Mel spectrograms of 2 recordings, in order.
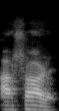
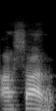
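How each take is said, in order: First: আষাঢ় with the tongue curled back on the final ঢ়; retroflex ṛh ending. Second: আষাঢ় pronounced আষার, with a simple r; light front-tongue r at the end of আষাঢ়; ordinary r ending. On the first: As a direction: close আষাঢ় on a retroflex flap, not a simple r. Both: Shown as a demonstration. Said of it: "উচ্চারণ same না".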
